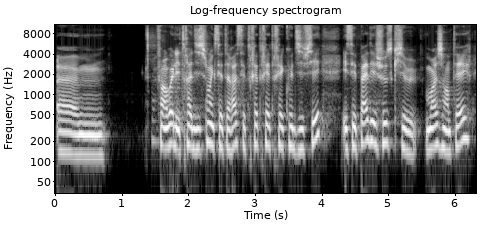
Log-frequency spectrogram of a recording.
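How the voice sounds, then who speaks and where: A woman's voice: sits low, moderate pace. A young woman in casual conversation, talking with many fillers and restarts. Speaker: co-host. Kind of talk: casual chat.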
